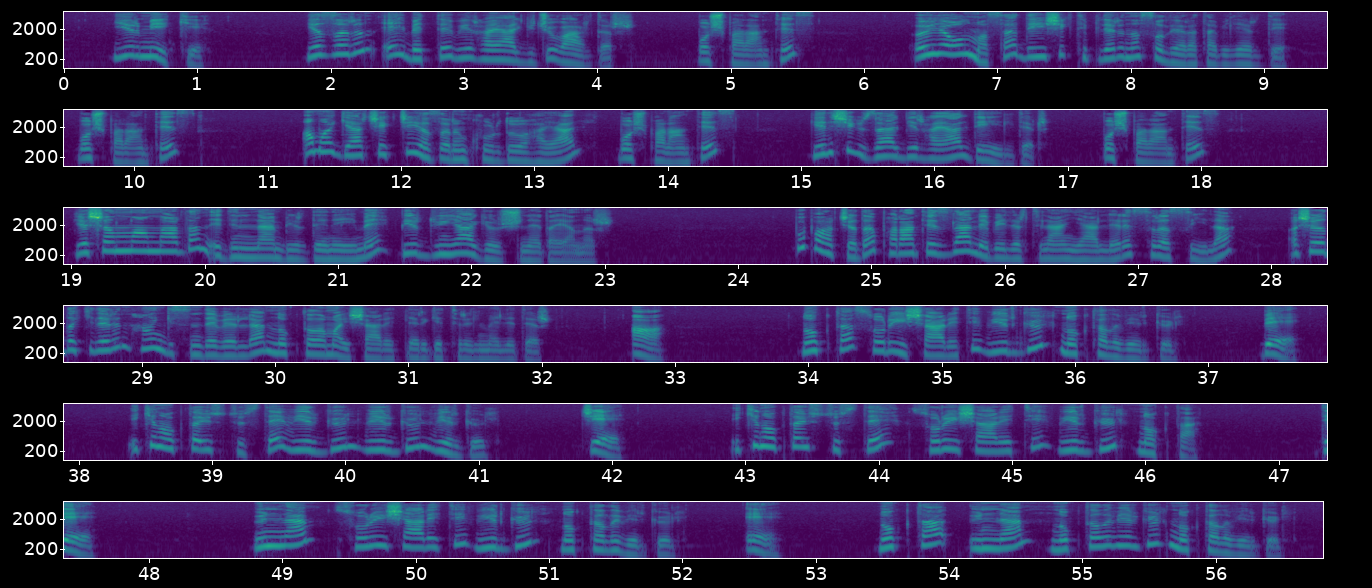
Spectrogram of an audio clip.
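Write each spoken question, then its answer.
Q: Bu parçada parantezlerle belirtilen yerlere sırasıyla aşağıdakilerin hangisinde verilen noktalama işaretleri getirilmelidir?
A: A: Nokta soru işareti virgül noktalı virgül.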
